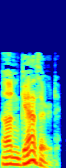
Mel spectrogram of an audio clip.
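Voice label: "ungathered", English, uk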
